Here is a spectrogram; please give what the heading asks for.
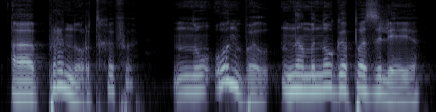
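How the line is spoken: Trained teacher's tone. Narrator (Russian): сказала Фиона своим поставленным учительским тоном

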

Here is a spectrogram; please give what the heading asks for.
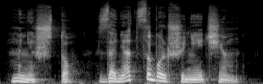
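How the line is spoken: Angry bark. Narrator (Russian): рявкнул Дамиан

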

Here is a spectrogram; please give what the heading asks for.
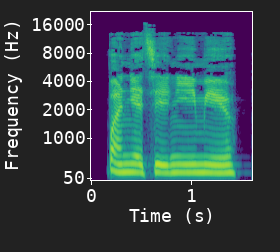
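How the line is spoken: Laughing. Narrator (Russian): засмеялся Корт

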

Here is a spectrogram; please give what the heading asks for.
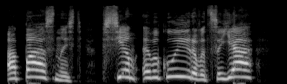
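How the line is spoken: Yelled over intercom. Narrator (Russian): Дев орал в интерком

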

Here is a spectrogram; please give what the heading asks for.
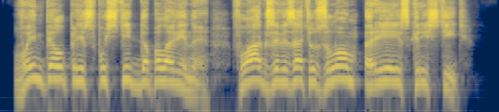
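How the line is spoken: Shout. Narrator (Russian): Потом он крикнул

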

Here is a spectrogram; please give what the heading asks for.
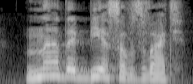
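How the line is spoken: Thin squeak. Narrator (Russian): пропищал тонкий

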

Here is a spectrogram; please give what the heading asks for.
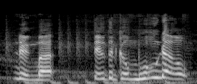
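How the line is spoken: Sobbing plea. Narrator (Vietnamese): Hứa Tình khóc nức nở, nói

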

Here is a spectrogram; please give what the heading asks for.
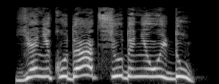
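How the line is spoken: Furious shout. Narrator (Russian): яростно крикнул Лу

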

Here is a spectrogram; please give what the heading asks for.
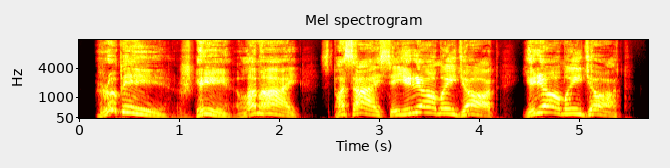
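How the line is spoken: Shouted. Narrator (Russian): Заглоба кричал

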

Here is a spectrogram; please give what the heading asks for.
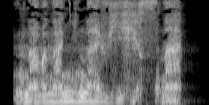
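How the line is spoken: Hissed. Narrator (Russian): прошипел он

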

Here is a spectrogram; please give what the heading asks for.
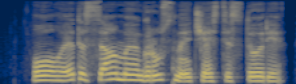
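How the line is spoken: Baroness's heavy sigh. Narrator (Russian): тяжело вздохнула баронесса

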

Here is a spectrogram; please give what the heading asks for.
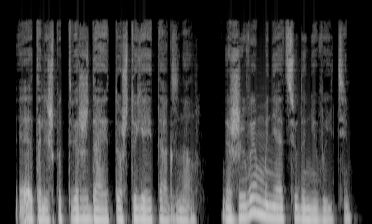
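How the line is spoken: Prisoner's mutter. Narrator (Russian): пробормотал узник

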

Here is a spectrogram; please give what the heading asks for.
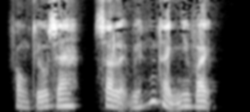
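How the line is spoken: Frightened. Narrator (Vietnamese): Tần Tứ Nương sợ hãi nói

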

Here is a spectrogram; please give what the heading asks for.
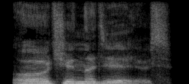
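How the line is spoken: Displeased hiss. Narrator (Russian): Недовольно прошипел я

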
